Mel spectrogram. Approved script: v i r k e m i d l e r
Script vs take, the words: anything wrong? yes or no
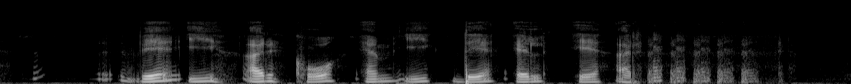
yes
